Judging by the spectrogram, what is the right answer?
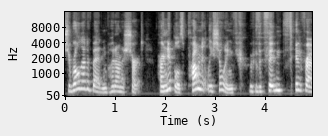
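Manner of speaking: reading aloud through laughter, laughing throughout. Speaker reads a passage aloud and keeps laughing, reading while laughing. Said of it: "Sorry, I'm laughing".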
